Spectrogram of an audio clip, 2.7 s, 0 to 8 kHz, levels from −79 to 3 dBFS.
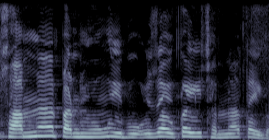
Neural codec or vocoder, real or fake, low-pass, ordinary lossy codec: none; real; none; none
